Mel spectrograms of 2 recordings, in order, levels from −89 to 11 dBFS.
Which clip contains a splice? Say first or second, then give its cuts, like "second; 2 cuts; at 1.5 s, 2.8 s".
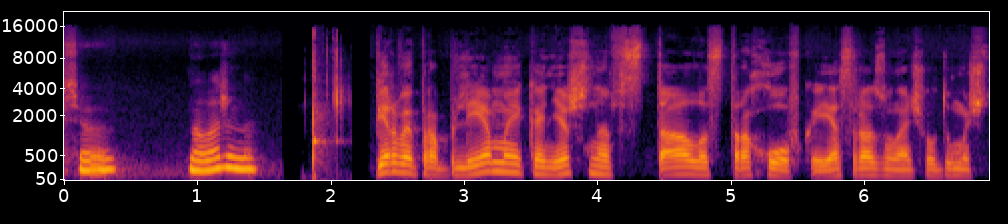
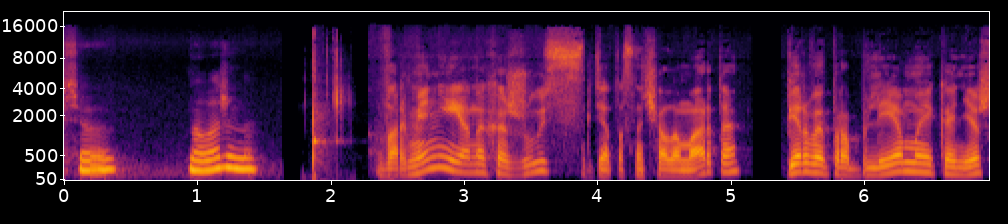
first; 1 cut; at 2.1 s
